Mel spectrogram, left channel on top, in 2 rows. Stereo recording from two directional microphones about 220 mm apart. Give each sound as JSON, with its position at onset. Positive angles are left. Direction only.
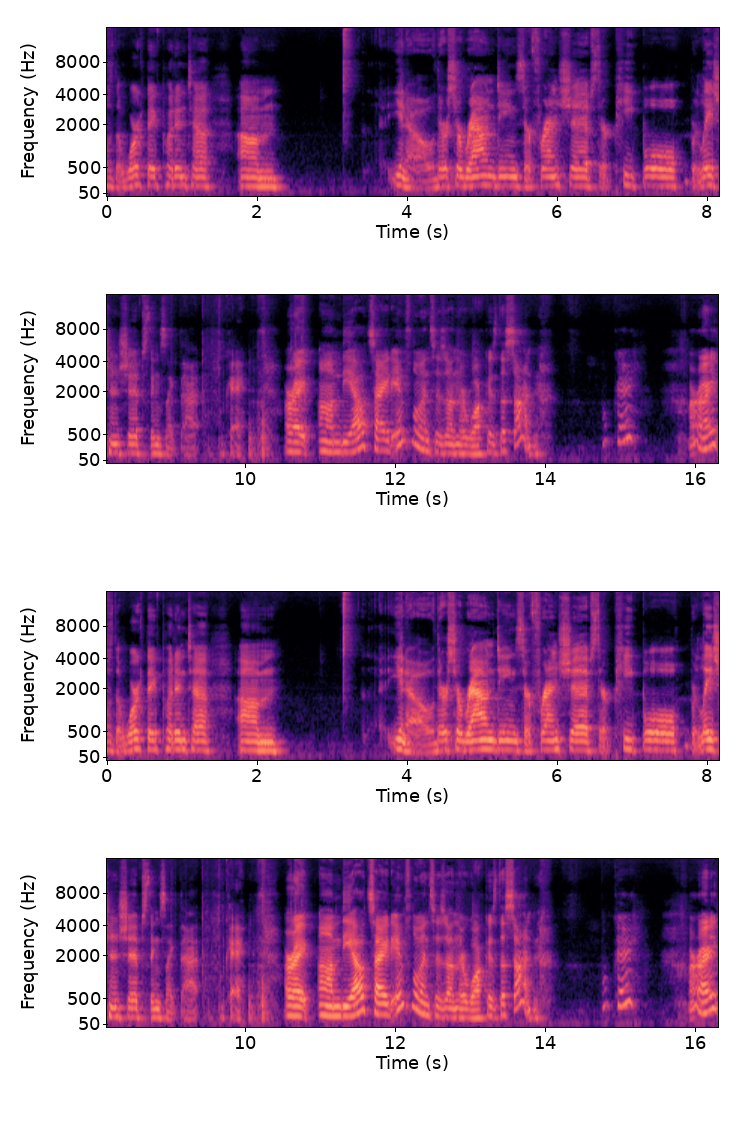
{"t": 0.0, "sound": "speech", "side_deg": -35}
{"t": 3.7, "sound": "speech", "side_deg": -40}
